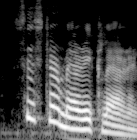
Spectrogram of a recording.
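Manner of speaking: terrible put-on Irish brogue. Describing the film's disguised nun and saying her name: terrible Irish accent. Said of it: "the terrible Irish accent I just did".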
